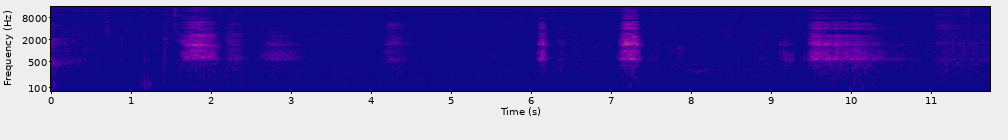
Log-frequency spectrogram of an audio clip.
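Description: Several wet, forceful sneezes with sharp intakes of breath before them, muffled into a tissue.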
